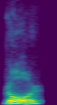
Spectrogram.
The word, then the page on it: raw: Indian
